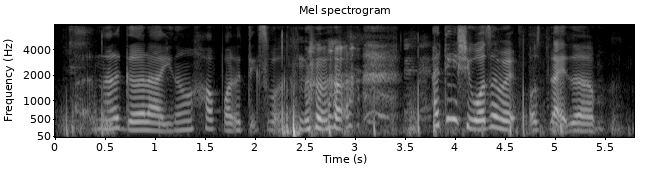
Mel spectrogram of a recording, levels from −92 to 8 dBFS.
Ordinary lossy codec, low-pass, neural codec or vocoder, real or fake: none; none; none; real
